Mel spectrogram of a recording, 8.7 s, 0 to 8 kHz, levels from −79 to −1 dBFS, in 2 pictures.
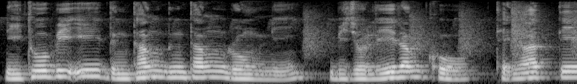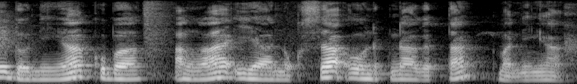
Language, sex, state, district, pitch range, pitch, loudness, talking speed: Garo, male, Meghalaya, South Garo Hills, 115-160 Hz, 130 Hz, -19 LUFS, 90 wpm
